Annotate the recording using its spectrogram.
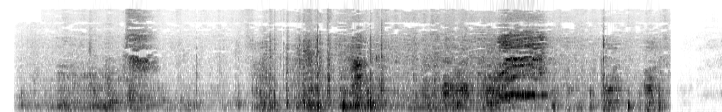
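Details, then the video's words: Pig being caught on a farm, squealing and grunting loudly in harsh, noisy bursts that build in intensity toward the end, with rustling and handling noise throughout. "Difficult Catch Pig Farm"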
